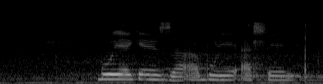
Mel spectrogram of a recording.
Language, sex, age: Zulu, female, 23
